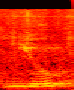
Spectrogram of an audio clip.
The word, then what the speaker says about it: GNU: Pero en castellano se puede pronunciar GNU como si comenzara por N. Me dicen que es más fácil para los hispanohablantes. Y en español no causa confusión, pero en inglés sí causaría confusión. Hace falta pronunciarlo GNU.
